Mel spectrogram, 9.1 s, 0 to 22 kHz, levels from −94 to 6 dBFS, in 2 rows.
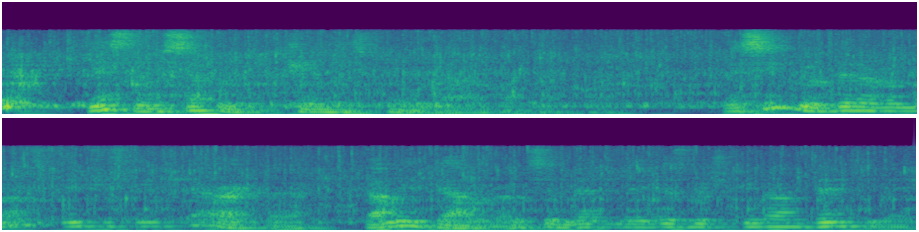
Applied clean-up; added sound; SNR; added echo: none; Toilet flush; 7 dB; reverberation time 0.3 s.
